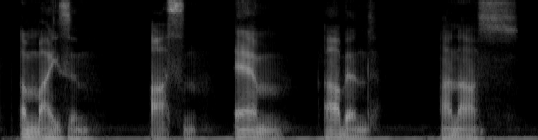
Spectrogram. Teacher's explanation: maintaining that clear open a vowel and the transition to the nasal m or n while just repeating words that sound really similar at the start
